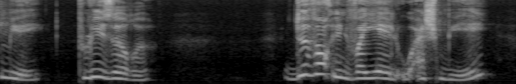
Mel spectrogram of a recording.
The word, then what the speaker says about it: plus heureux: par voyelle plus aimable plus heureux ici aussi je fais la liaison parce que l'adjectif commence par h muet plus heureux devant une voyelle ou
